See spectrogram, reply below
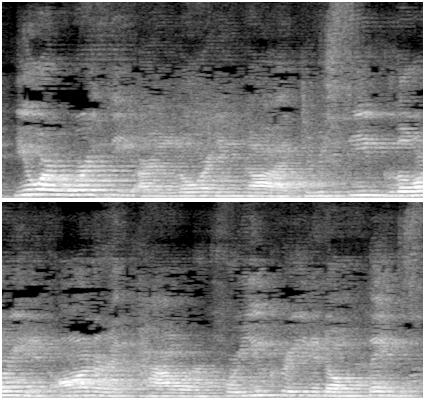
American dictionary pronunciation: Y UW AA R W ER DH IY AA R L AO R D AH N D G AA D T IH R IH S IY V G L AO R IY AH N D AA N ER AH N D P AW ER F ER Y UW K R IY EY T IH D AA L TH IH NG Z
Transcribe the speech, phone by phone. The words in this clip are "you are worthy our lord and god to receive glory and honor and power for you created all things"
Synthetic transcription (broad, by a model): Y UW AA R W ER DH IY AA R L AO R D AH N G AA D T IH R IH S IY V G L AO R IY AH N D AA N ER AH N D P AW ER F ER Y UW K R IY EY T IH D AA N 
